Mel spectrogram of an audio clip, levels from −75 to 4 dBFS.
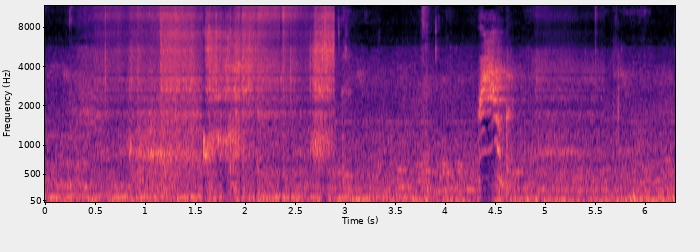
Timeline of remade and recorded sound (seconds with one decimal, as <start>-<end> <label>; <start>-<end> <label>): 0.0-0.5 recorded; 0.5-2.9 remade; 2.9-4.9 recorded; 4.9-5.6 remade; 5.6-6.3 recorded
